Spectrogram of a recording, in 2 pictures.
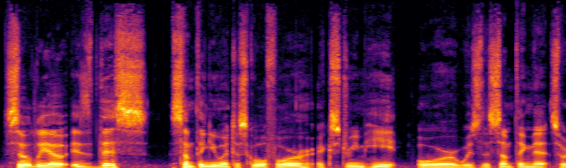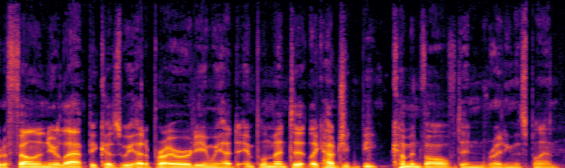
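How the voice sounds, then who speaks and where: A man with a very low voice hosts a podcast conversation, putting questions to his guest in a relaxed, informal manner. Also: fairly quick, few pauses. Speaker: podcast host. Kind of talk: casual interview questions.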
